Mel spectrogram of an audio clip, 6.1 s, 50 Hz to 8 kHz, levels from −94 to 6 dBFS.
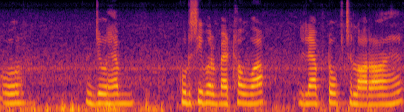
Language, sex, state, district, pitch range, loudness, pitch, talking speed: Hindi, female, Uttar Pradesh, Shamli, 195-220 Hz, -15 LUFS, 210 Hz, 110 wpm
